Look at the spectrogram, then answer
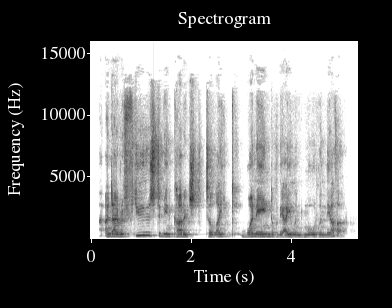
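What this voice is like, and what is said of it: Scottish accent. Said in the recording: “born in Scotland ... I'm proud of my accent.”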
